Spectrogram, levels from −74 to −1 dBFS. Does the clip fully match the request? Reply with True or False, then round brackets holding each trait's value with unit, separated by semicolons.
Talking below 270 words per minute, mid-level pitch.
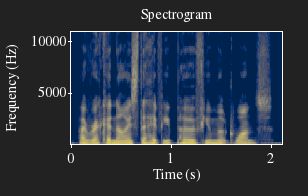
True (200 wpm; 145 Hz)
